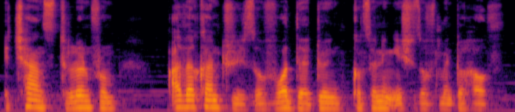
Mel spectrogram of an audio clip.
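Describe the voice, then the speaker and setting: Low-voiced teenage girl from Malawi. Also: steady tone, normal speed, slightly rough, soft background music. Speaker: child guest. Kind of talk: interview answers.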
